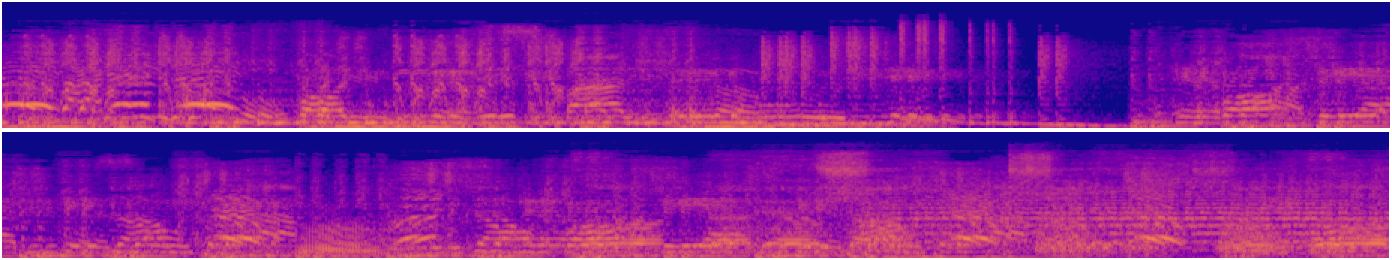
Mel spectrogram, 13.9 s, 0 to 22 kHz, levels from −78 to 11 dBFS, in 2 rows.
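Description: Across the whole clip, a channel delay (doubling) is audible: every sound is followed by a second copy about 85 ms later, at the same level, heard as a slap echo. One channel of the original pair was held back by a long buffer before the two were summed to mono, so the late copy never blends with the first. The offset fits a 4096-sample buffer at a 48 kHz rate.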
